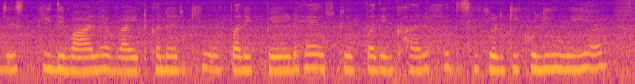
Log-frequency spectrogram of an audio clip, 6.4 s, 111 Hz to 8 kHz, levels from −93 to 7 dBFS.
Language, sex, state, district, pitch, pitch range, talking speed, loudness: Hindi, female, Uttar Pradesh, Lucknow, 235 Hz, 225-240 Hz, 190 wpm, -17 LUFS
